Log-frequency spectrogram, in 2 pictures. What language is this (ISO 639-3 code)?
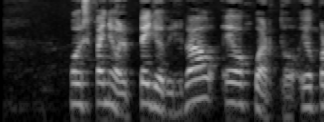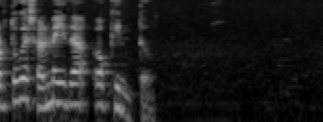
glg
